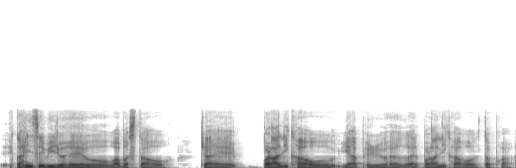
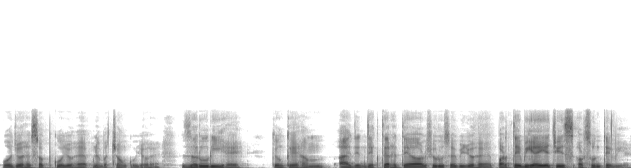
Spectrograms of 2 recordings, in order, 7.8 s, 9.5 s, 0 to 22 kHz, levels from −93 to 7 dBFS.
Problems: none marked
